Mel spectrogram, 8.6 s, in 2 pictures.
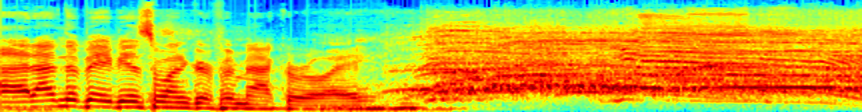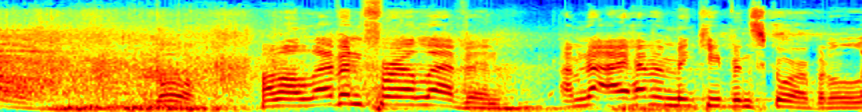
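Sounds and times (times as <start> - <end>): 
speech: 0.0 - 2.4, 5.1 - 8.6
live audience cheering: 1.9 - 6.8.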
